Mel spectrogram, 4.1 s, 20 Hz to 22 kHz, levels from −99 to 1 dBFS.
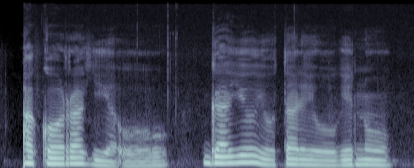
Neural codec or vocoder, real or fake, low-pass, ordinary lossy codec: none; real; 19.8 kHz; none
